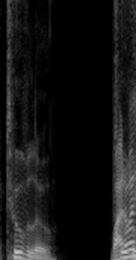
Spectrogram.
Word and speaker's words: Tuvalu: have talked about that americans say tov low even if it's tuvalu and she herself has said it in this little clip here you can hear how it's actually pronounced by her herself tuvalu and i think like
